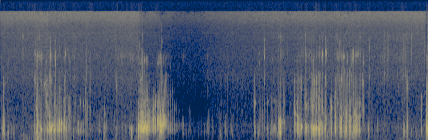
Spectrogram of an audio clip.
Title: Lay Down And Watches her stomach growling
